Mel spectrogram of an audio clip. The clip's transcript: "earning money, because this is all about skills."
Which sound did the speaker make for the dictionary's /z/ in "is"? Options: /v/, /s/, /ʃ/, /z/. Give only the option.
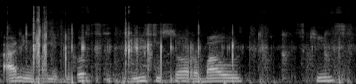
/s/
